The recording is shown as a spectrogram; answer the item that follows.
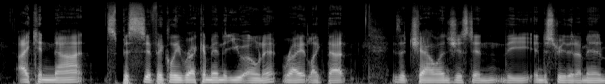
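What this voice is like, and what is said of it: Flat voice with a cold. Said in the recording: “I am battling a little bit of a cold. So if my voice is flat”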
